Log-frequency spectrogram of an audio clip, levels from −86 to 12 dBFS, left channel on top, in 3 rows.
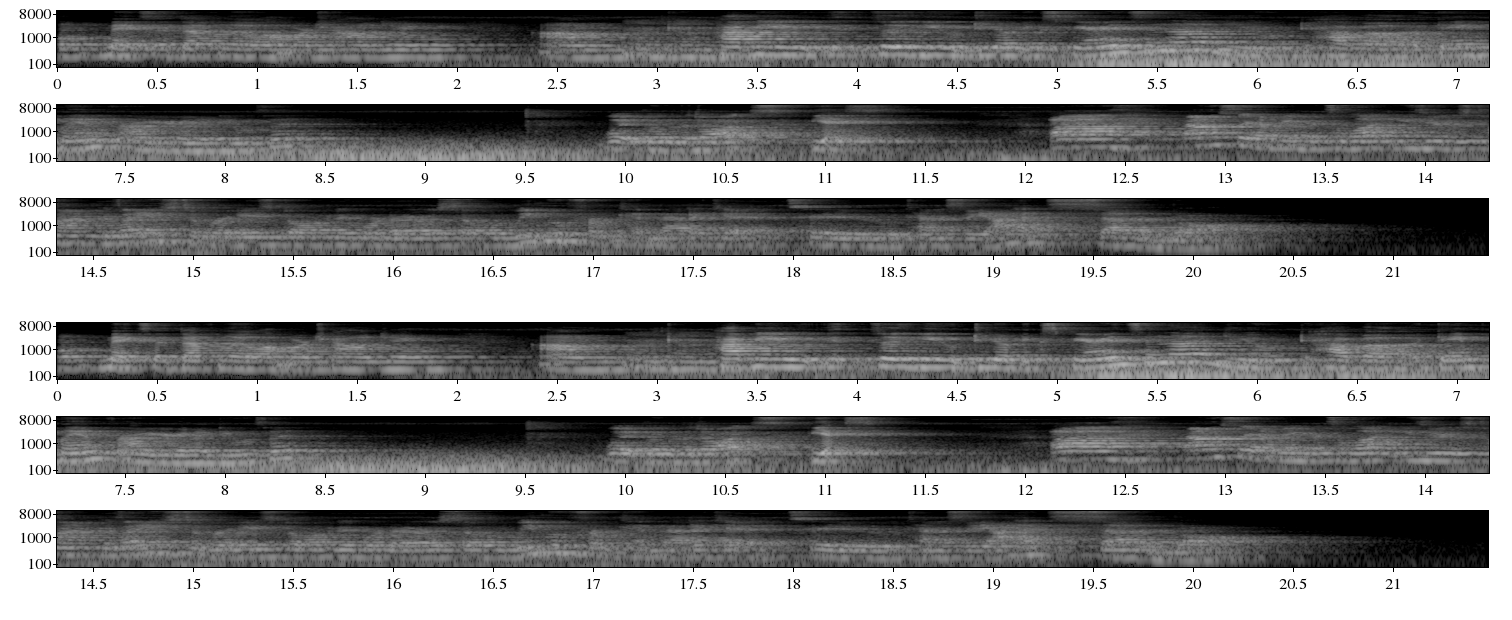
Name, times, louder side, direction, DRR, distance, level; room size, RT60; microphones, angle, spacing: voice 1, 0.0-1.9 2.4-2.8 3.3-8.4 10.9-11.2, right 2 dB, 20° right, 2 dB, 0.3 m, -31 dB
Thunder, 1.7-19.2, equal, 5° left, 0.7 m, -40 dB
voice 2, 2.8-3.3 9.8-10.9 11.9-20.1, equal, 80° left, -4 dB, 1.2 m, -34 dB
4.8 x 2.3 x 4.2 m, 1.4 s
head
